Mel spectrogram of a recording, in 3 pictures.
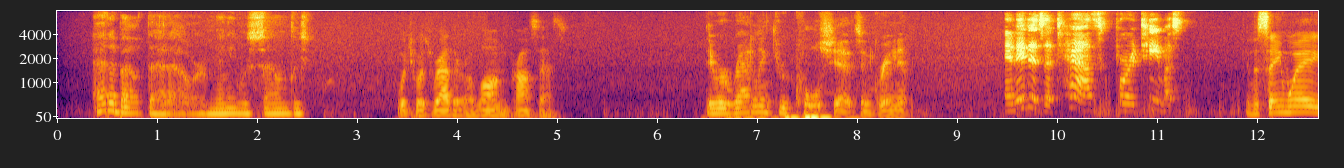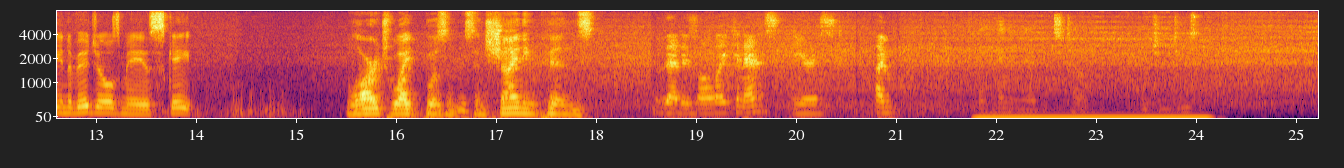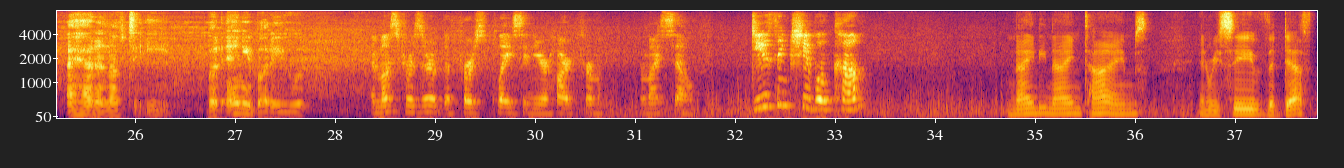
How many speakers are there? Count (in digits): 9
